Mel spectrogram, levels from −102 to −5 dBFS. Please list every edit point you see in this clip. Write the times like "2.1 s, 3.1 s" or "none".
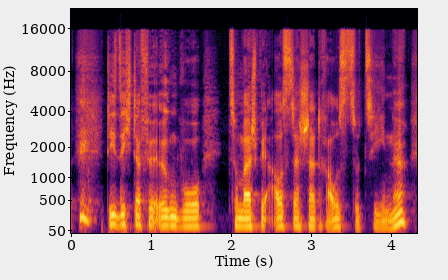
1.1 s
